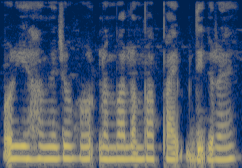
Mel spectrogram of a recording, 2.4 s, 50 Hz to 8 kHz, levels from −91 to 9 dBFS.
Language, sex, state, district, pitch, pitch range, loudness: Hindi, female, Arunachal Pradesh, Papum Pare, 215 Hz, 210-215 Hz, -15 LUFS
